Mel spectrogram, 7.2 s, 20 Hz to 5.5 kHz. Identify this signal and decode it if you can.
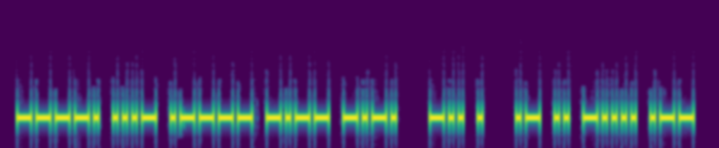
Morse code, heard as a keyed tone, about 25 wpm, 570 Hz. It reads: 9V1YC DE AI6W
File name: qso207b 25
